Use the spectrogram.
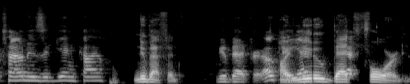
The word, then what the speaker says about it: New Bedford: Well, no, I say New Bedford. That's how we say it up here, New Bedford. But it's properly pronounced New Bedford. There's an R in there, which we don't really.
